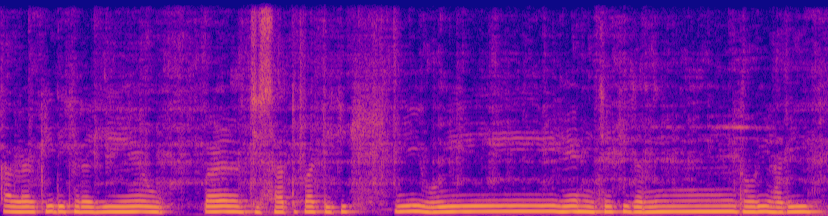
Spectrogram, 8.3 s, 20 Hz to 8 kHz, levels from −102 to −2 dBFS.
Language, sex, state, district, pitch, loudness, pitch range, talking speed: Hindi, female, Rajasthan, Churu, 195 Hz, -31 LUFS, 190-200 Hz, 125 wpm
